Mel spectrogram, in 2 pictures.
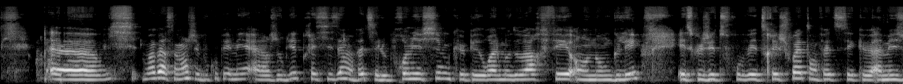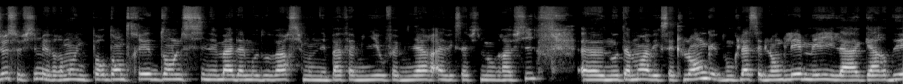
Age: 20-39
